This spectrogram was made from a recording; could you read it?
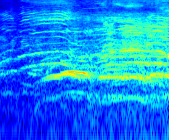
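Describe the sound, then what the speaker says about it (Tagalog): A large crowd of Filipino protesters shouting angrily together in a loud, sustained roar against the president, voices rising and merging, heard from within the mass of people. "galit na galit ang sigaw ng sabayan ng Pilipino sa presidenteng ito"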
